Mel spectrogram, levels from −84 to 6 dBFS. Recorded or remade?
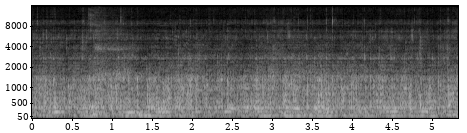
recorded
